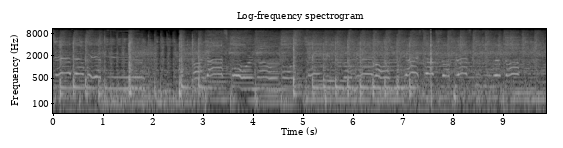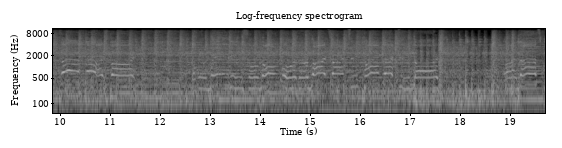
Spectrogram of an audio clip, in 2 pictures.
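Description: Punk rock band playing live: drum kit and electric guitars, with a sung vocal line.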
